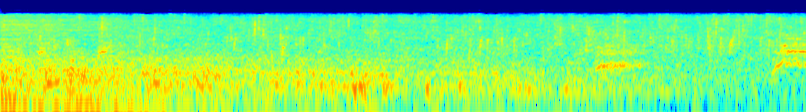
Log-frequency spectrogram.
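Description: Steady crackling, rain-like noise with a low rumble at first that dies away, the whole sound slowly growing quieter.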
